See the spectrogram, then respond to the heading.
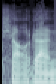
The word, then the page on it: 挑战: 挑戰; tiǎozhàn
